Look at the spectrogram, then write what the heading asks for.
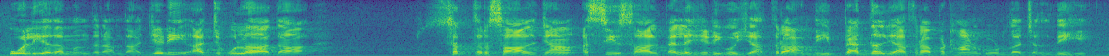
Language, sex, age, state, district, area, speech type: Dogri, male, 45-60, Jammu and Kashmir, Reasi, urban, spontaneous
